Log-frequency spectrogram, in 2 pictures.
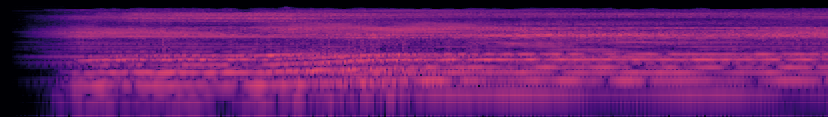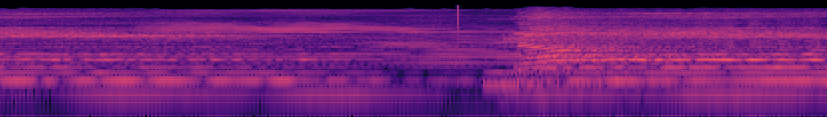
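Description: Indian devotional intro music with sustained, drone-like tones. There is a short break about six and a half seconds in, then a new phrase begins.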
